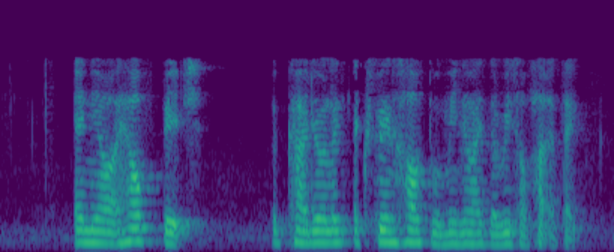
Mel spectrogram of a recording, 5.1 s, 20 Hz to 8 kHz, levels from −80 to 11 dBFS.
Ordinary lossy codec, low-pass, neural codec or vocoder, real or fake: AAC, 16 kbps; 7.2 kHz; none; real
